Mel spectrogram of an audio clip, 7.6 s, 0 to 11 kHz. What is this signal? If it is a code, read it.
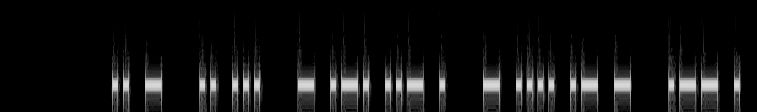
Morse code, heard as a keyed tone, about 21 wpm, 700 Hz. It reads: IT IS TRUE THAT WE
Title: Sentences from Top 1600 Words 22wpm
